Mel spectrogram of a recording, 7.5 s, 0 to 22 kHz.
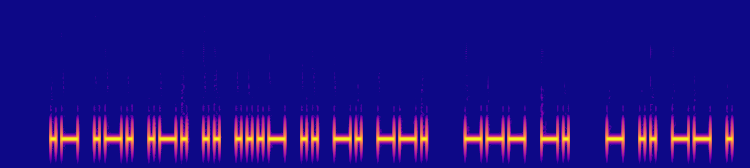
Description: Morse code, heard as a keyed tone, about 22 wpm, 700 Hz. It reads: ARRIVING ON TIME
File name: Difficult Sentences with Hints - 22wpm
